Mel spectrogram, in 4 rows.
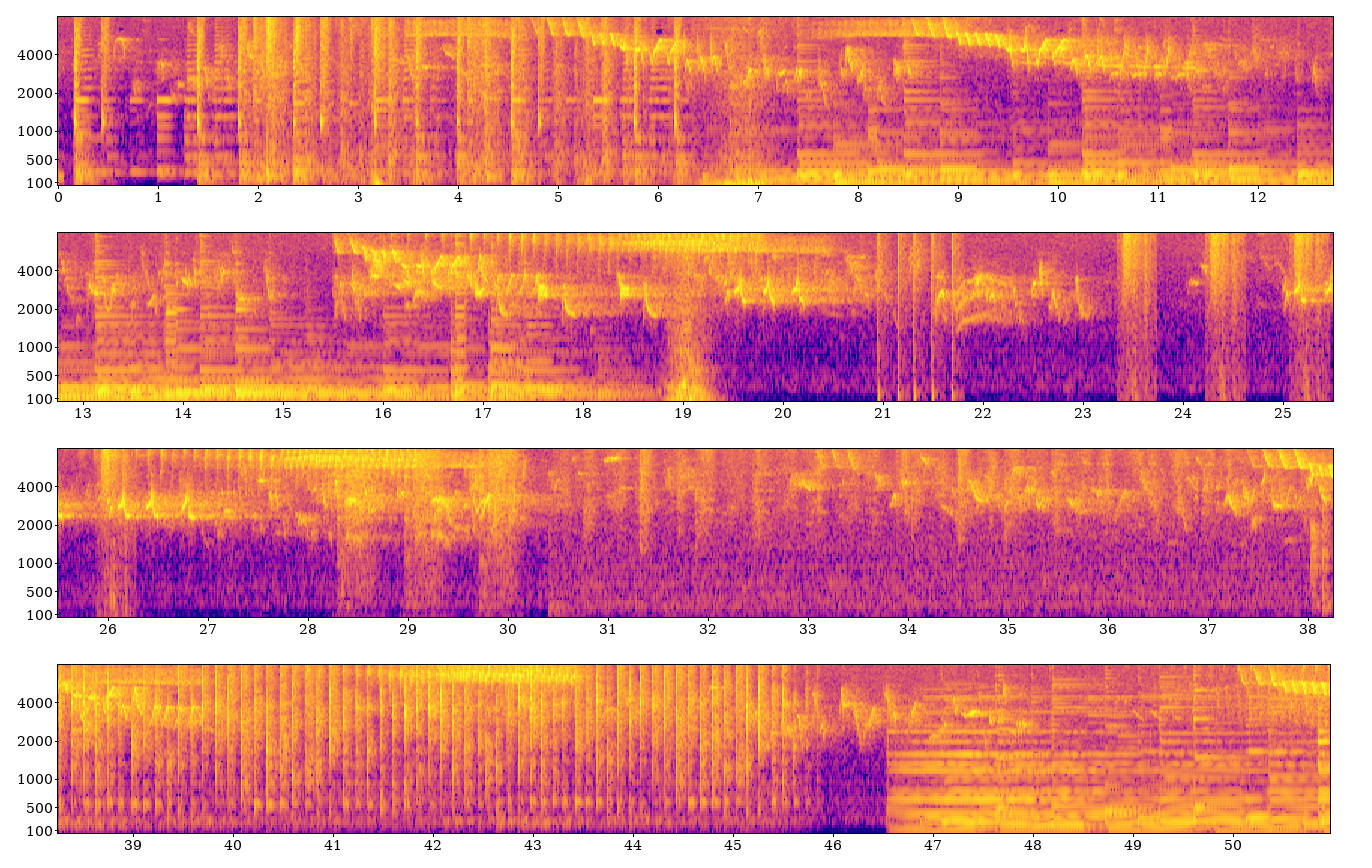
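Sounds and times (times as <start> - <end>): birds chirping: 0.0 - 23.2, 24.1 - 50.9
metal trowel scraping in sand: 28.3 - 37.3.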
